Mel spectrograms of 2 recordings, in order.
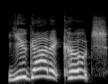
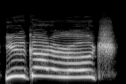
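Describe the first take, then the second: First: The words are spoken clearly. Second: The words sound muffled and slurred. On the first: This is what the speaker means to say. "I try to say" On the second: Something in the mouth garbles the words. "I try to say through the plastic in my mouth, but it sounds more like"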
